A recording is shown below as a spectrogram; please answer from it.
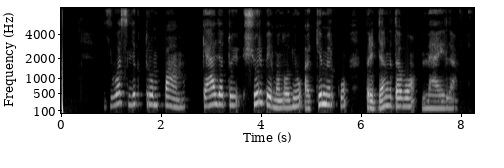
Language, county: Lithuanian, Alytus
